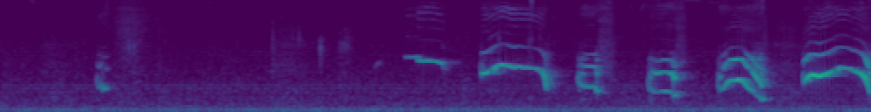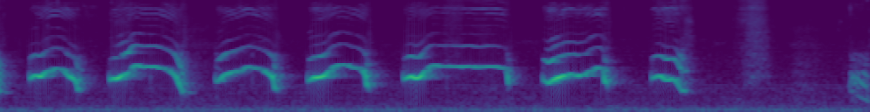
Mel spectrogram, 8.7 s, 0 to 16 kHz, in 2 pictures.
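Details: Field-type Labrador Retriever puppies, five days old, from the mother biscuit, clamour as they start to nurse a little after 1 pm. About a dozen loud, squealing whines arch up and down, coming in quick succession about twice a second over a low indoor hum.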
